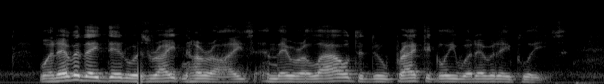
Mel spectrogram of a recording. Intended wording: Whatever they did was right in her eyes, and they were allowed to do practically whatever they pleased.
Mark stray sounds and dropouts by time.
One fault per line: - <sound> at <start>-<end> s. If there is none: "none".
- dropout at 1.4-1.4 s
